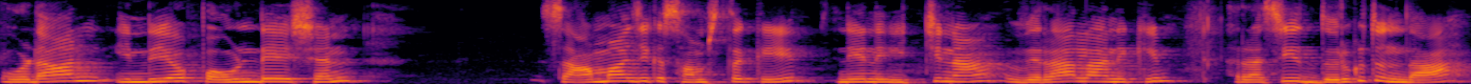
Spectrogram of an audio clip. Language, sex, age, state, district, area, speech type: Telugu, female, 18-30, Andhra Pradesh, Vizianagaram, rural, read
